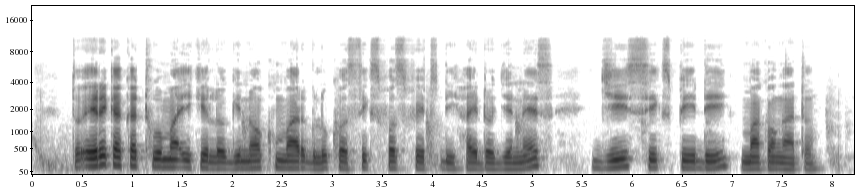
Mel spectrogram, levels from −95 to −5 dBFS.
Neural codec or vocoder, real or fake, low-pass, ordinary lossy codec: none; real; 10.8 kHz; none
